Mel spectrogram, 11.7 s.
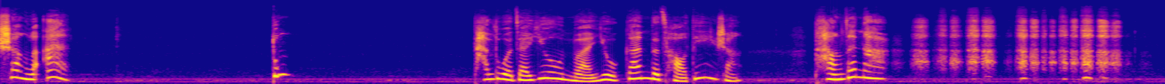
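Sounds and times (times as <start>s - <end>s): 
speech: 0.1s - 0.8s, 4.8s - 7.5s, 8.2s - 11.0s
gasping out-of-breath panting: 9.0s - 11.4s.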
